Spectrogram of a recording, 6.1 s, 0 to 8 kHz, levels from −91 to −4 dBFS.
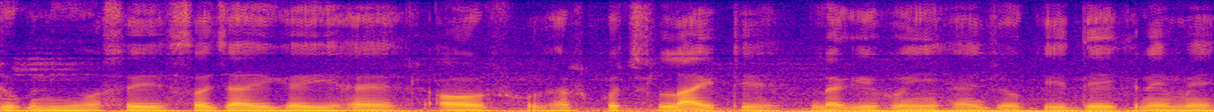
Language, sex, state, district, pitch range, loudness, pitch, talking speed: Hindi, male, Punjab, Pathankot, 105-110 Hz, -16 LUFS, 110 Hz, 160 wpm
